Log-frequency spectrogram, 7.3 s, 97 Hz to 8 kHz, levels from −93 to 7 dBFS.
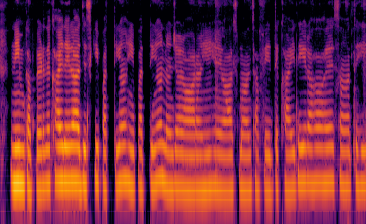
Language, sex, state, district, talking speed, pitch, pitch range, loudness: Hindi, female, Uttarakhand, Tehri Garhwal, 190 wpm, 205 Hz, 190-215 Hz, -18 LUFS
